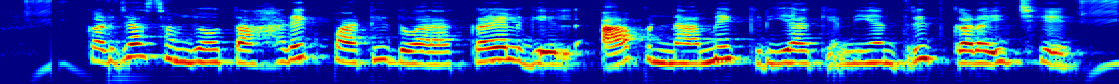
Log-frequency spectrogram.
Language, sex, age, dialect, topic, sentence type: Magahi, female, 46-50, Western, banking, statement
